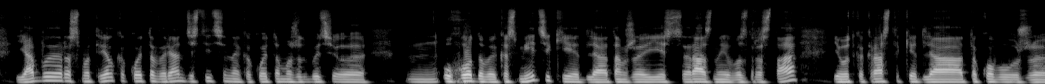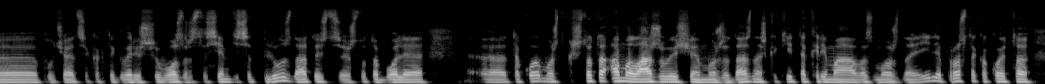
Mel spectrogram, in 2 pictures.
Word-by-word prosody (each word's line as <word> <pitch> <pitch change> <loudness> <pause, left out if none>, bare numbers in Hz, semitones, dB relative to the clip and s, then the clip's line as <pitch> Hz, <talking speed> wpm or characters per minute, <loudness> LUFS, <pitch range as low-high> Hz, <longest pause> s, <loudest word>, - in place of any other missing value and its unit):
я 120 +5 +2
бы 175 +3 +2
рассмотрел 145 +1 -1
какой-то 150 -2 -2
вариант 140 +4 0
действительно 135 -1 -4
какой-то, 125 +2 -3
может 120 -1 -2
быть, 120 -2 -2
э, 115 -3 +1 0.4
м, 115 0 -5
уходовой 130 -3 +4
косметики 140 - -1
для 115 -3 +2
там 115 0 0
же 115 +1 -1
есть 115 -2 -1
разные 115 -1 +3
возраста. 110 - 0 0.4
И 125 - +2
вот 120 0 +3
как 120 -1 -8
раз 130 0 +3
таки 125 +3 -3
для 115 -1 +5
такого 120 -1 0
уже 110 0 +1
получается, 110 -2 -5
как 105 -1 -15
ты 120 - -7
говоришь, 105 -2 -3
возраста 110 -1 -2
70 115 0 -3
плюс. 145 +7 -1
Да, 120 -1 +2
то 120 - -5
есть 105 -1 -5
что-то 115 +2 -5
более, 110 -1 +1 0.6
э, 110 -1 -2
такое, 120 +6 -2
может, 130 -5 -4
к - - -18
что-то 145 +1 +1
омолаживающее 125 -5 +5
может, 110 -1 -1
да, 115 +3 +3
знаешь, 120 -3 -2
какие-то 120 +1 -5
крема, 115 -2 0
возможно, 110 0 -3
или 135 +10 -2
просто 140 +3 -2
какой-то 125 -3 0
115 Hz, 155 wpm, -22 LUFS, 110-130 Hz, 0.6 s, для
